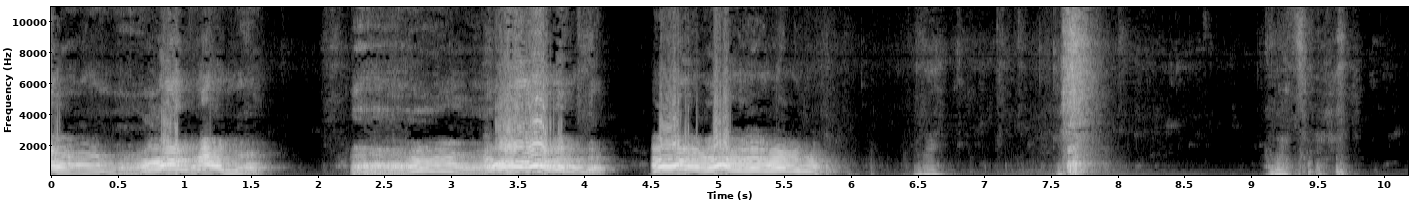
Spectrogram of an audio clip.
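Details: Domestic dogs, a Frenchton and a Rhodesian ridgeback, playing together for the first time. Three long, wavering, moaning growls of about one to two seconds each, followed by a few short soft huffs and snorts.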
